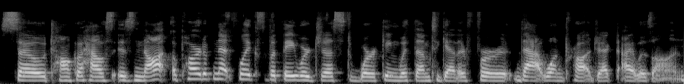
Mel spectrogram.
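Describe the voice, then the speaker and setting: A woman with an American accent uses an ordinary speaking voice at medium pitch, moderate pace, and hardly any pauses. Her intonation is fairly even, her loudness very even, and the background quiet. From New York, Queens and Long Island. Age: 20s. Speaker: animation story artist and graphic novelist. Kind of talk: casual interview chat.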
